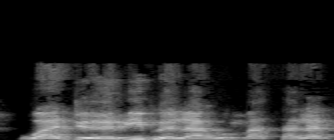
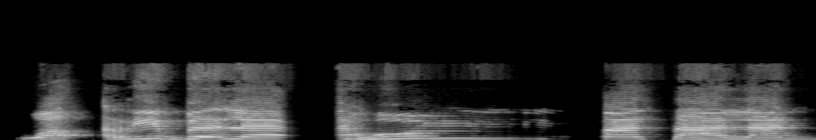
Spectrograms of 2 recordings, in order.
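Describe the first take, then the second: First: The m sound is short, not held. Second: The m sound is held long and nasal. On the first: The speaker calls it wrong. "Jadi kayak pasti bacanya nanti jadi" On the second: The speaker calls it right. "Mim sukun ketemu mim harus ditahan"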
